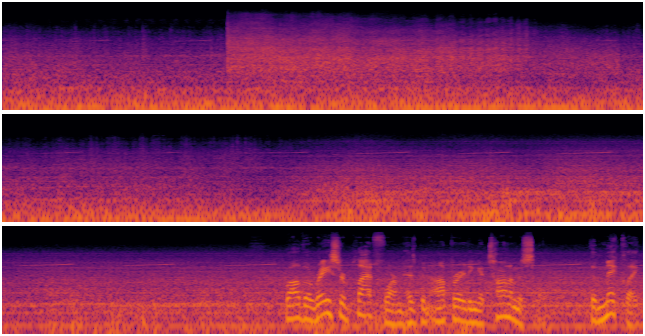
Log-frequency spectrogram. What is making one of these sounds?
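A vehicle engine rumbles steadily up close.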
